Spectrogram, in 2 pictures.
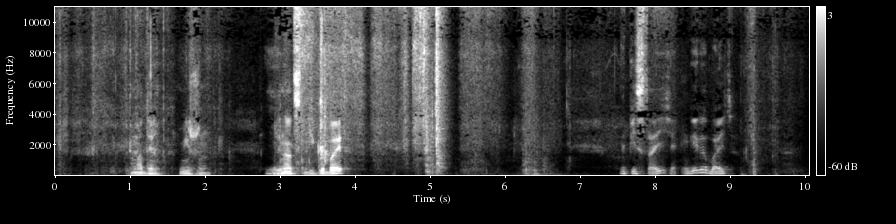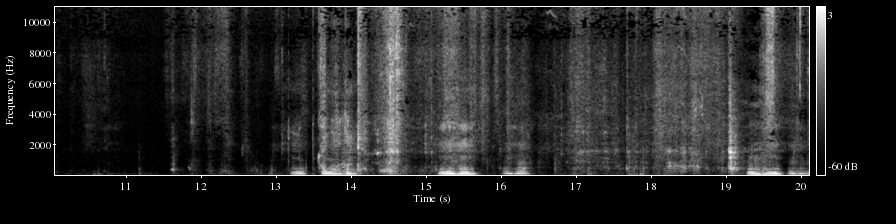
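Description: Cardboard packaging scrapes and rustles as hands handle it.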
